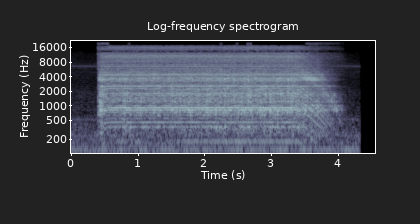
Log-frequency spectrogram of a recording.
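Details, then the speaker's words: Ultra Infuser on the honey setting (1 h 30 min): smooth, even high whir for about four seconds as the inner blade rotates once set temperature is reached, maintaining temperature; normal operation. "The blade only rotates to maintain the set temperature to provide a consistent infusion throughout the process."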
